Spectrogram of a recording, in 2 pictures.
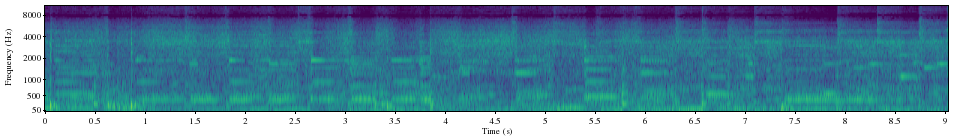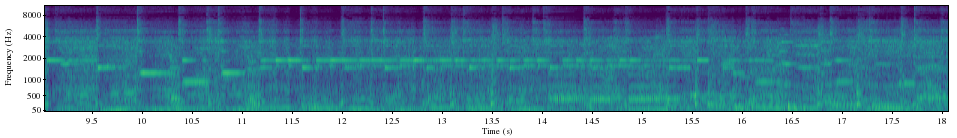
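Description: A live jazz band of electric guitar, electric bass, keyboard and drum kit playing an instrumental number, with the drums keeping a steady cymbal beat under the melody.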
